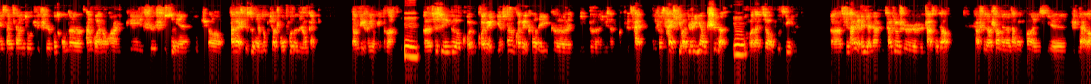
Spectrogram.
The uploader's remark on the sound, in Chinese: 电话连线不可避免有杂音，见谅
